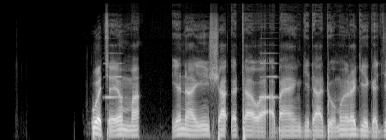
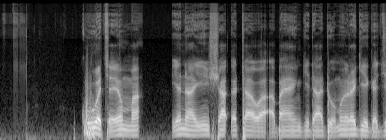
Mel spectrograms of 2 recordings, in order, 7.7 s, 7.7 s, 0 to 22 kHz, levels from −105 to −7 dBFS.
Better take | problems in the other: second | noise reduction (neural mask model RNNoise)

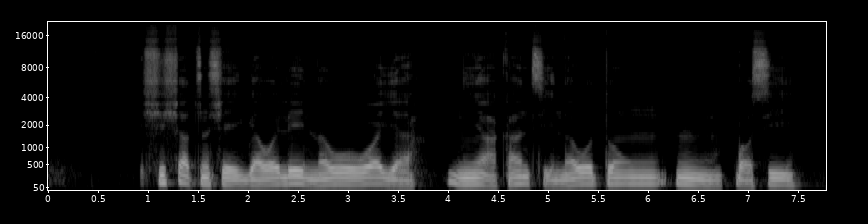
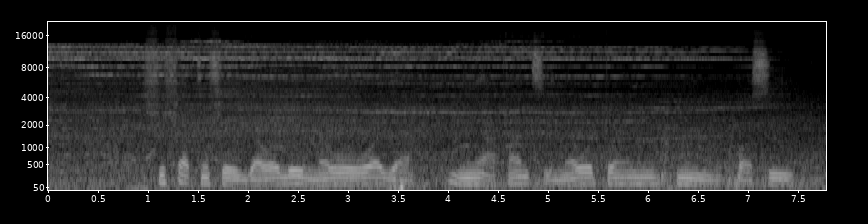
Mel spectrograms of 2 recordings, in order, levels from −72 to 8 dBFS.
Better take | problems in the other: first | background sound (Subway, metro, underground); 5 dB below the speech

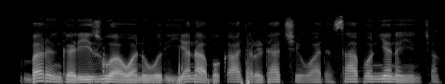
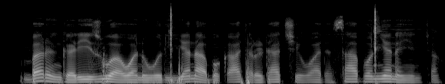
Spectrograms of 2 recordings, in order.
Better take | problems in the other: first | noise reduction (neural mask model RNNoise)

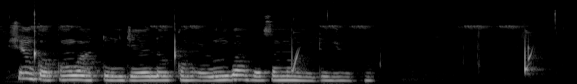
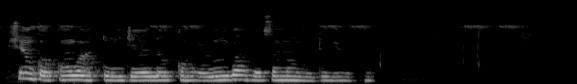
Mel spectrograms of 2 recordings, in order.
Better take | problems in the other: second | background sound (Raindrop / Drip); 15 dB below the speech

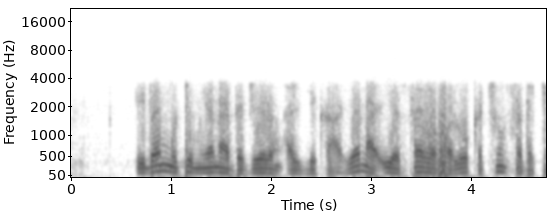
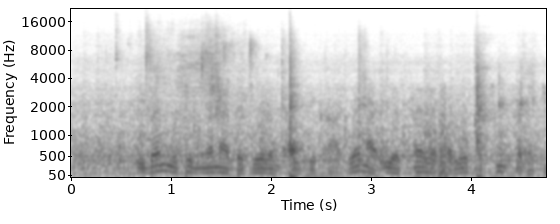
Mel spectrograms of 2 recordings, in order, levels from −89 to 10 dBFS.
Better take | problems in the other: first | background sound (Engine); 4 dB below the speech

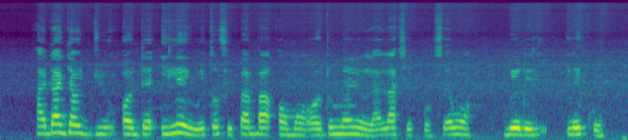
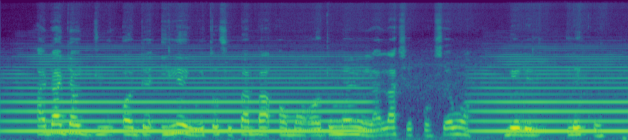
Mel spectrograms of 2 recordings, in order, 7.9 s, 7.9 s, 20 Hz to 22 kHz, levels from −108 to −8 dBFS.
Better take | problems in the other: first | background sound (Bowed string instrument); as loud as the speech

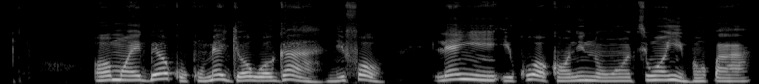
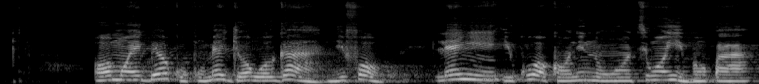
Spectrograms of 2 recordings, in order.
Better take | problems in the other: first | room echo; dies away in 1 s

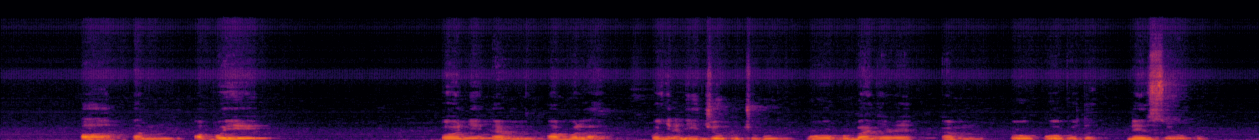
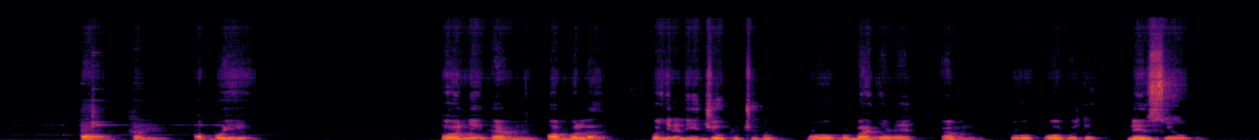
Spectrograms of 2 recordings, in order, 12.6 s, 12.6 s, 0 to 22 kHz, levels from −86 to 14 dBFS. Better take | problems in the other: first | noise reduction (neural mask model DeepFilterNet 3)

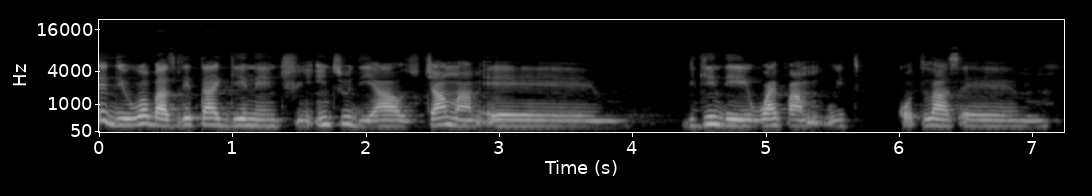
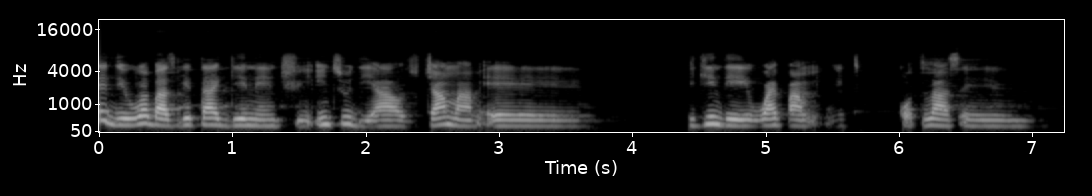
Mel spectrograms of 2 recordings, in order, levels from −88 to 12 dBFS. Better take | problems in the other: first | noise reduction (neural mask model DeepFilterNet 3)

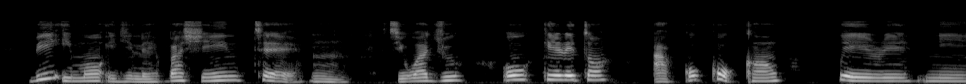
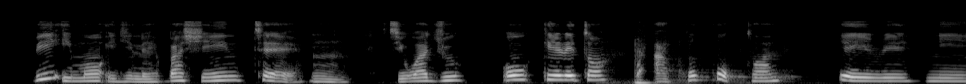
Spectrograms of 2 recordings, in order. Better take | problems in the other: first | noise reduction (neural mask model DeepFilterNet 3)

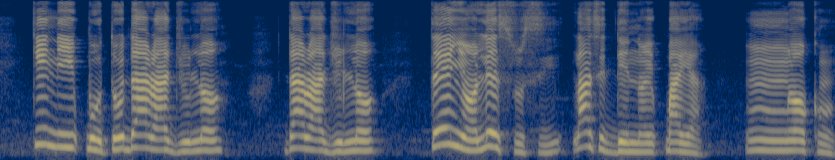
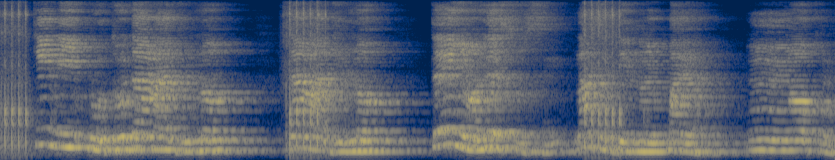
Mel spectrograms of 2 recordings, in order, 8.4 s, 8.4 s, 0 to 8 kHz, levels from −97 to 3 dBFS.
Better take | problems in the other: first | background sound (Tools); 14 dB below the speech // room echo; dies away in 0.9 s

